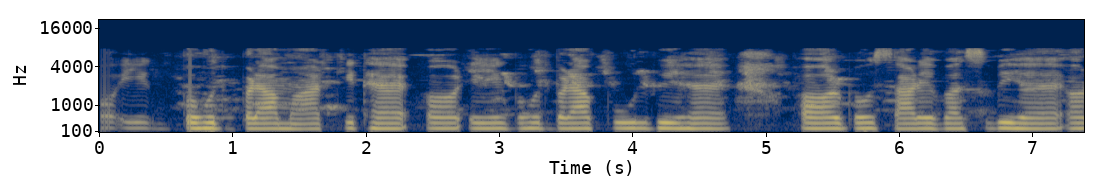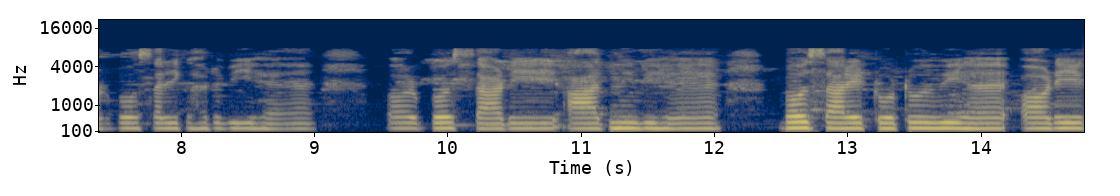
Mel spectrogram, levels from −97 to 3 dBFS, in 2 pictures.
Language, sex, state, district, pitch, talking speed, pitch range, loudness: Hindi, female, Bihar, Kishanganj, 190 Hz, 160 wpm, 185-195 Hz, -25 LUFS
